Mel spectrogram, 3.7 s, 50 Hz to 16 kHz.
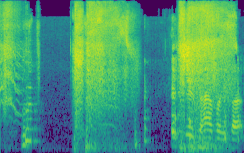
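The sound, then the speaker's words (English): A voice imitates the fizzy, hissy sound of audio run through a Roland NS50 noise suppressor on a noisy Behringer desk, in three bursts, each cut off abruptly into silence, mixing breathy sibilant noise with voiced, warbling tones. “It did have that slightly fizzy quality to it, yeah.”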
